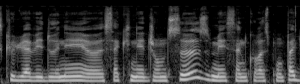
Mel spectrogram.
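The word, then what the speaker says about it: Cansız: Janssöz, vous prononcez Janssöz. – Janssöz. – Et ça s'écrit C-A-N-S-I-Z. Alors, moi, j'ai prononcé à la française. – Bien sûr. – Hein. Mais ça se prononce comme ça.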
